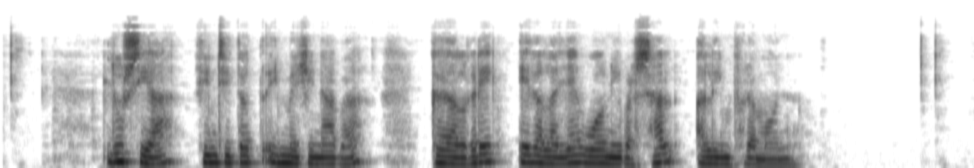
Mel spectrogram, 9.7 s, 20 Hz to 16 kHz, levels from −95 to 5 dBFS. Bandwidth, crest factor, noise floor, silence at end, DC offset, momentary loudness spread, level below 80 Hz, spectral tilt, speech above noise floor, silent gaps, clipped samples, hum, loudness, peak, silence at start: 9.4 kHz; 16 dB; -90 dBFS; 1.75 s; under 0.1%; 9 LU; -58 dBFS; -5.5 dB/octave; 72 dB; none; under 0.1%; none; -18 LUFS; -2 dBFS; 1.05 s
